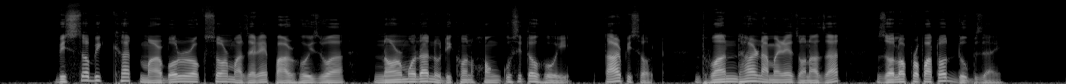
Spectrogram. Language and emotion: Assamese, neutral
